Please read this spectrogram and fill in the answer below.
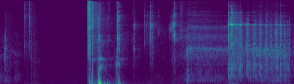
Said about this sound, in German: Und äh, ich öffne mal dieses Wintersternbier.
